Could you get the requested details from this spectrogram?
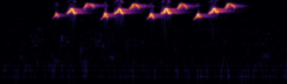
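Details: Gelatik batu wingko, the great tit, delivers wucit wucit kristal song: a two-second string of shrill paired notes, each rising and dropping, evenly spaced, then silence.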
